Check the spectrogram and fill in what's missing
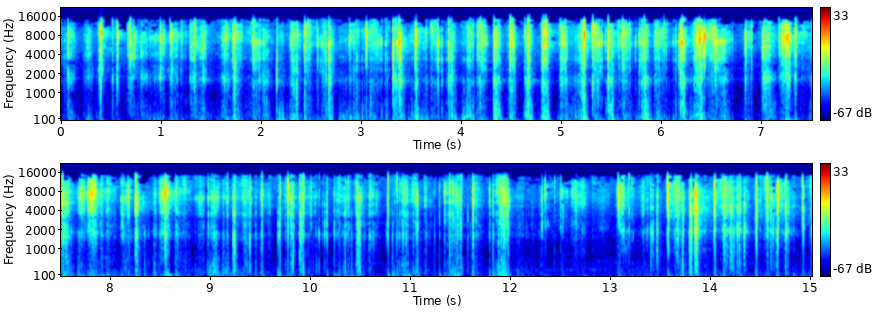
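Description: Long black nails scratch fast across a small solid black soap bar held in the hand. The result is a dense run of quick, dry scratches and light ticks with bright high edges and almost no ring. A few short pauses break up the run.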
